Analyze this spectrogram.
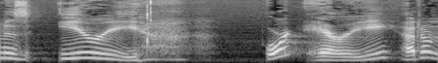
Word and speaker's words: Erie: got American covered also Eerie sounds like the word Eerie which means spooky and Halloween is spooky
